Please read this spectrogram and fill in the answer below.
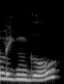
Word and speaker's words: Duolingo: Kemudian ini ini aplikasi Duolingo jadi bacanya lingo bukan lingo.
